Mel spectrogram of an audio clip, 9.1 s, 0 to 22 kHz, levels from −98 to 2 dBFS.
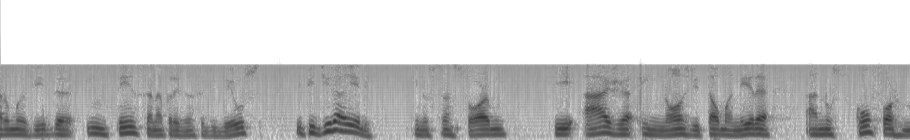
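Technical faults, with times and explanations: Throughout: DECT cordless phone buzz. A thin, steady buzz sits under the speech at about 15 dB below it, pulsing at 100 Hz with a dense stack of harmonics. A nearby DECT handset or base transmits a short radio burst every 10 ms, and the audio circuitry rectifies those bursts into sound. Unlike 50 or 60 Hz mains hum, which is smooth and low, this is edgy and buzzy, and its fundamental sits exactly at 100 Hz.
0.42–0.51 s and 6.33–6.44 s: bit errors on an ADPCM link. Each stretch, roughly a tenth of a second long, brings pops and a rough, crackly burst with brief jumps in level. The length points to a handful of frames being hit, at an error rate of a few tenths of a percent. On the 32 kbit/s G.726 ADPCM link, a flipped bit misleads the decoder's step size and predictor, so the damage rings on for several milliseconds. Codec hiss would track the speech level steadily. 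These disturbances instead arrive as isolated, jagged bursts.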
